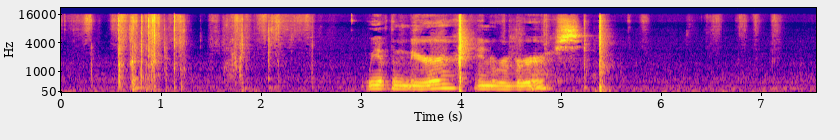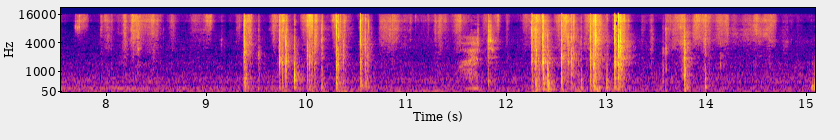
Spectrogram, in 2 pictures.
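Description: Stiff cards shuffle and rustle in hands.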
